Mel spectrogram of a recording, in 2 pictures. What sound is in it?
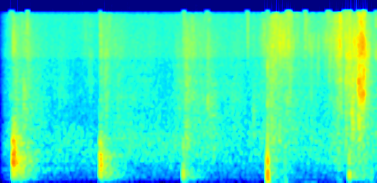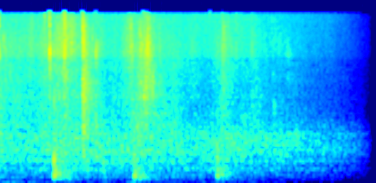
Stereo recording of a person walking on concrete floor from one side of a room to the other.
